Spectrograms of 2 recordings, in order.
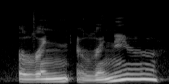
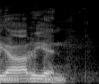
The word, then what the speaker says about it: Eärendil: During that scene between Isildur and Arrhenion? I am not pronouncing it. Eärendil.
